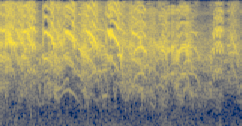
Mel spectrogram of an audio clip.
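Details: Green rose-ringed parakeet chatter meant to spur other parakeets to sing and mate: fast, looping, squeaky screeches roughly three per second, dense at first and fading slightly toward the close.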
